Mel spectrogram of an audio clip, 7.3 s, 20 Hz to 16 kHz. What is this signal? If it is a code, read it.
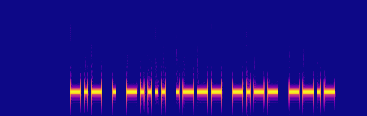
Morse code, heard as a keyed tone, about 18 wpm, 700 Hz. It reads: KE6JYQ
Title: Speed Racing - USA Call Signs 17wpm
